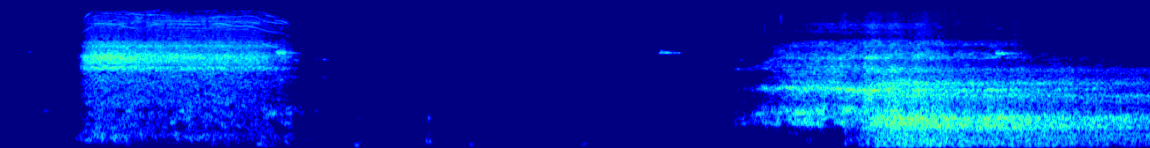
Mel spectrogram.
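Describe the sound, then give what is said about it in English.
Deep belly breathing during a relaxation exercise: two long, airy breath sounds, the first about a second and a half, the second longer and fuller, separated by a quiet pause with a few faint clicks. “Bring your hands over your belly and take a super deep belly breath.”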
